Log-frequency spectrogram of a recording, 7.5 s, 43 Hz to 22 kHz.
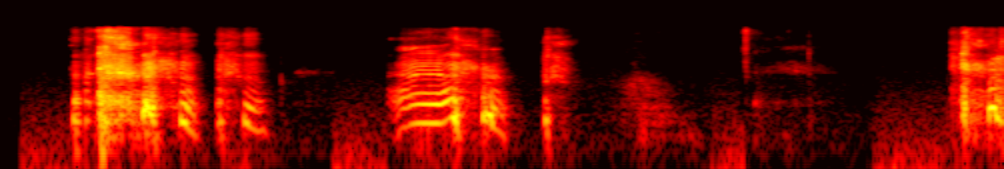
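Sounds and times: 
person coughing loudly in harsh fits: 0.5 - 2.0, 3.0 - 4.3, 7.1 - 7.5.

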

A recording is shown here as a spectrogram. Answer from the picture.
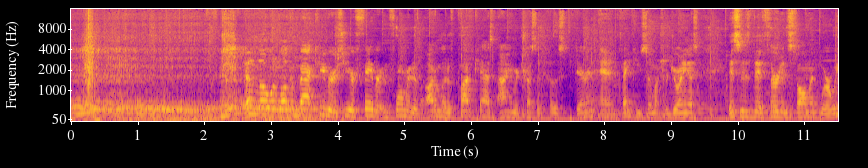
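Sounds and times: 
hissing burst: 0.0 - 4.3
car engine revving: 0.0 - 4.8, 7.7 - 10.7
speech: 2.6 - 11.5.

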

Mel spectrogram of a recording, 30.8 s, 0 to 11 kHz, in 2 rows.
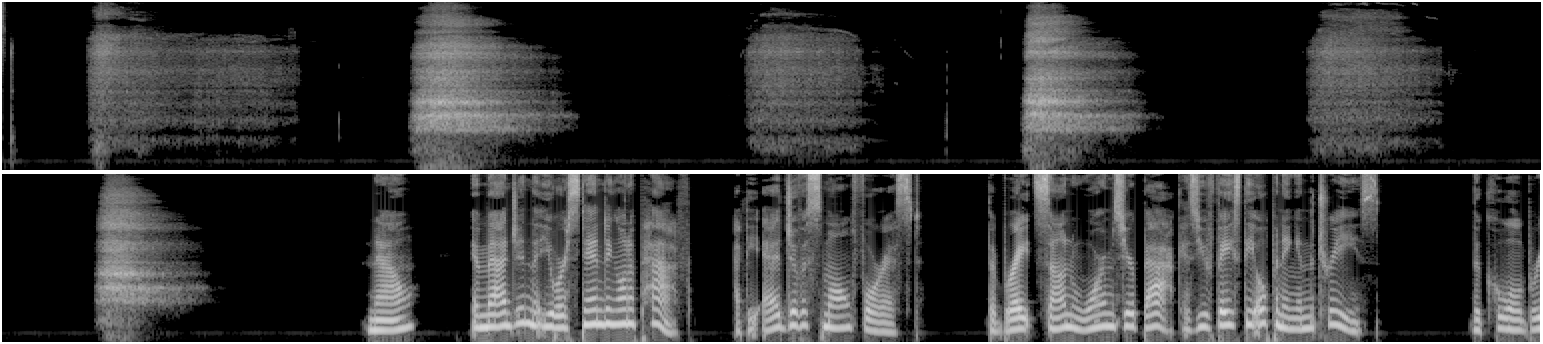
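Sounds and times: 
person taking long deep breaths during a guided relaxation: 0.8 - 3.0, 4.1 - 5.8, 7.4 - 8.8, 10.2 - 11.6, 13.0 - 14.5, 16.3 - 17.6
speech: 19.0 - 24.6, 25.2 - 29.2, 30.1 - 30.7.

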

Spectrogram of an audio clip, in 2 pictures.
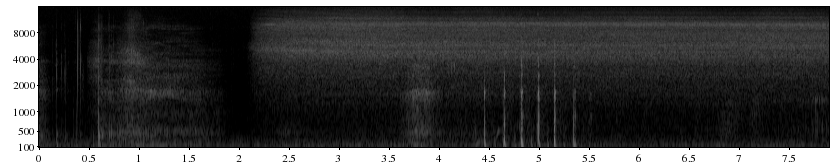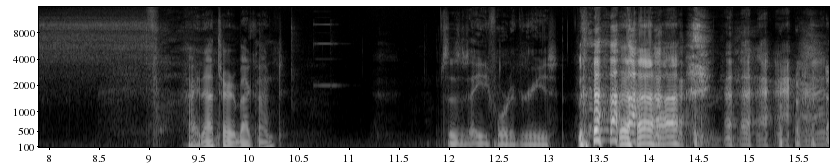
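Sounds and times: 
breath blown hard into a switched-off breathalyzer to clear its sensor: 2.1 - 9.4
speech: 9.4 - 10.4, 12.0 - 15.7
laughter: 13.3 - 15.7.

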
